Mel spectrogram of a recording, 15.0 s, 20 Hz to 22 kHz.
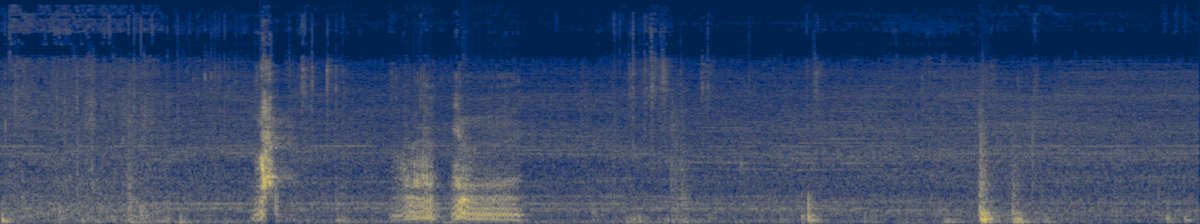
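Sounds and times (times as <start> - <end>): dog barking: 3.2 - 3.8.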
